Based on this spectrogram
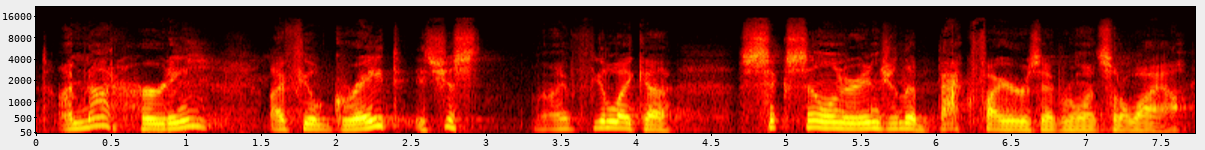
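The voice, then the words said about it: Rough, strained voice. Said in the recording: “My voice is not good this morning. Hasn't been good for a couple of weeks.”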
